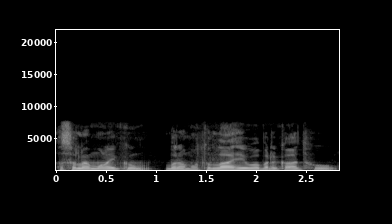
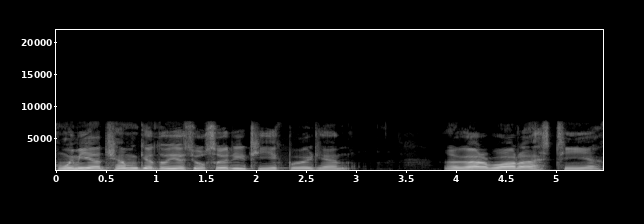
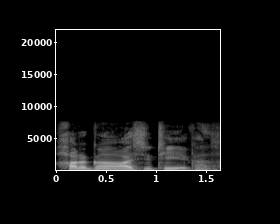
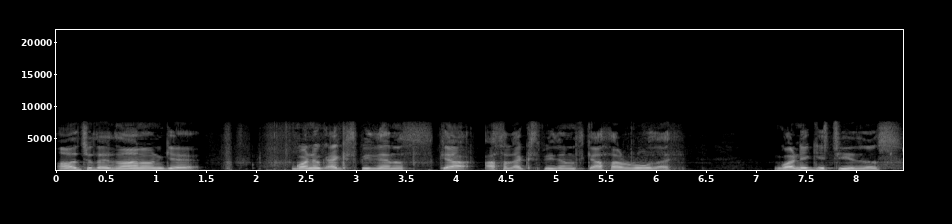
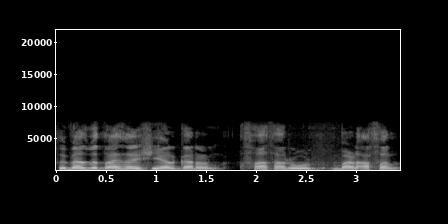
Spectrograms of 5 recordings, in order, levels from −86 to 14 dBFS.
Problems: none marked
